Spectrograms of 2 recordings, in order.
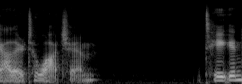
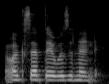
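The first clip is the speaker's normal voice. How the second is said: usual speaking voice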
